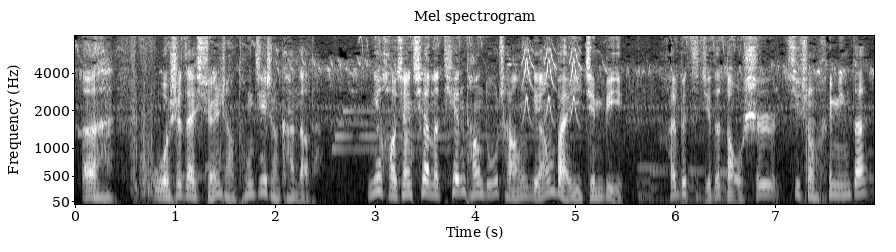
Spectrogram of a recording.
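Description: An earnest young priest in a fantasy game drama. He is gentle and courteous, with a very animated mid-range voice. Light music sits behind him. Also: a little high, a little fast. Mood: polite, puzzled. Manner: polite, hesitant, earnest. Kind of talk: fantasy audio drama acting.

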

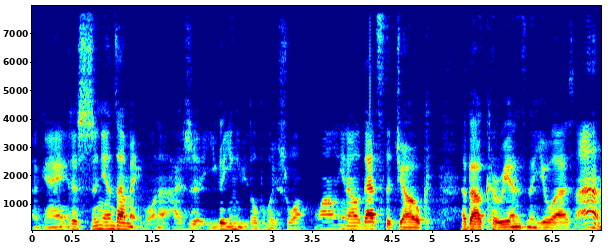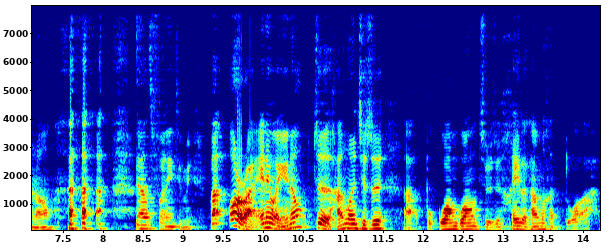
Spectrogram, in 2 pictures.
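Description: A young man from China hosts a bilingual stand-up comedy lesson. His voice sits a little low. He talks animatedly and leaps up in pitch whenever he exclaims. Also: fairly quick. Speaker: English-teaching comic host.

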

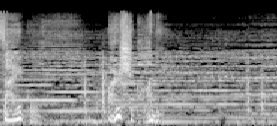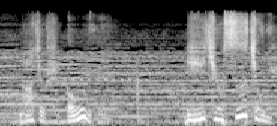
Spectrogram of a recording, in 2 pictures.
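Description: A man's voice: mid-range voice, sing-song, slow pace, pauses often, over loud music. A man acting in a Chinese historical radio drama as an idealistic, assertive young revolutionary delegate with a fervent, oratorical delivery. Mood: fervent, hopeful.

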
